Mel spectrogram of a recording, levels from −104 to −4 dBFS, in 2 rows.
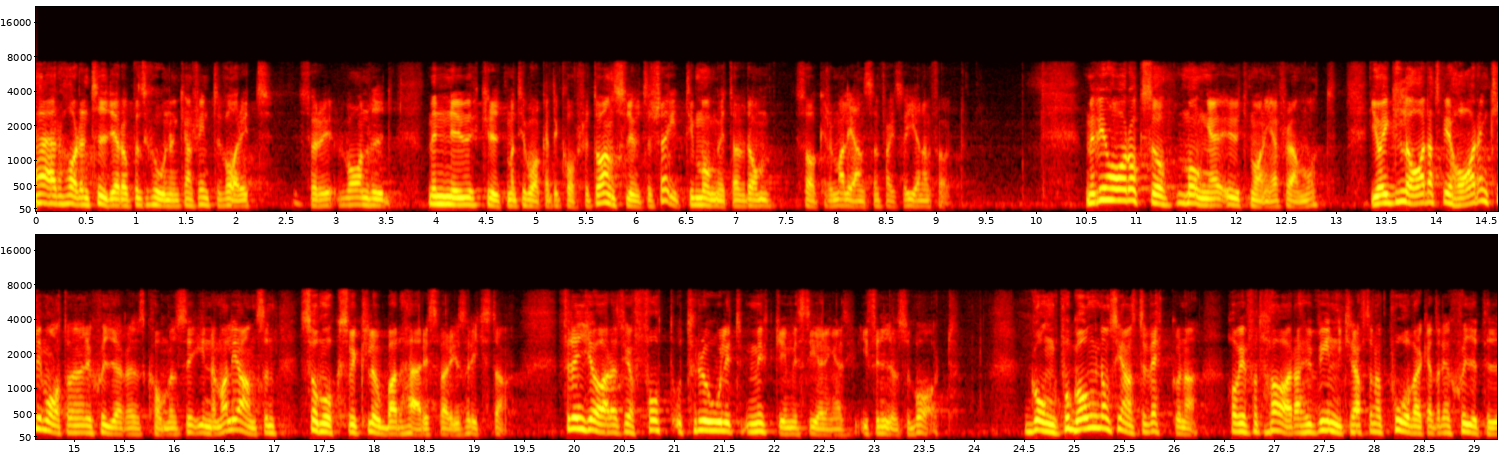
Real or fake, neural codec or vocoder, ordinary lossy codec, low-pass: fake; vocoder, 44.1 kHz, 128 mel bands, Pupu-Vocoder; none; 7.2 kHz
